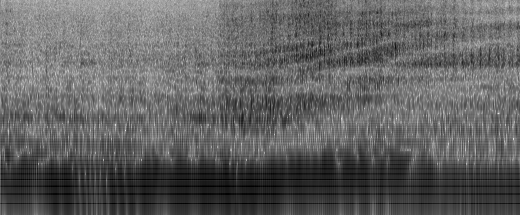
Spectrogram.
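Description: A car engine running loud at low revs, a deep steady drone that rises and dips slightly in pitch.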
